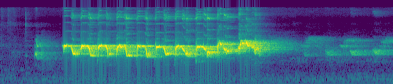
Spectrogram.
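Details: Morning song of a sooty-headed bulbul, a lively run of rapid chirping, wavering notes that climbs slightly before fading into a few softer, higher notes.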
